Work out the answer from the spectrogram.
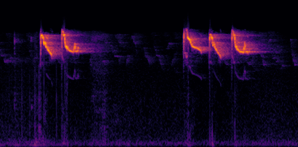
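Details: Ngalas singing by a male Oriental white-eye, used as a lure for other white-eyes: a pair of high, falling whistles, a two-second pause, then a run of three more.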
